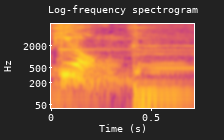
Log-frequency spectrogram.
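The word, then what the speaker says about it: 평: Pyong also has an ieung on the third position. That's why it is pronounced as pyong.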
